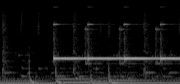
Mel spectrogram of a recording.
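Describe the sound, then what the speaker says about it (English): Doorbell in the Blue Archive video game rings in quick repeated ding-dong tones, clear and close with no talking. "Hikari, don't stop ringing the doorbell."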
